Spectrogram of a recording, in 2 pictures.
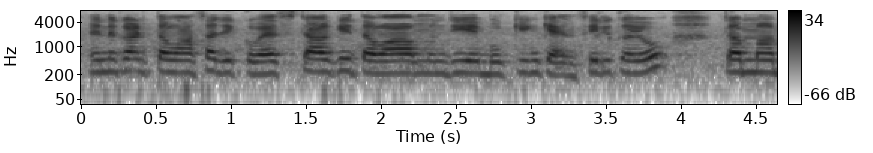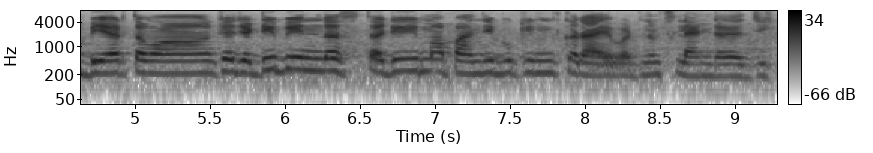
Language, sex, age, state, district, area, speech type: Sindhi, female, 30-45, Delhi, South Delhi, urban, spontaneous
